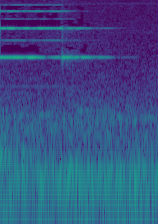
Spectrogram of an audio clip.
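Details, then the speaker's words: Brief, high-pitched electronic tone as a public-access defibrillator is switched on in a demonstration of AED use, before the adult-mode voice prompts; AED power-on tone. "so if we've established that our casualty is not breathing what we are going to do is turn on our defibrillator"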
